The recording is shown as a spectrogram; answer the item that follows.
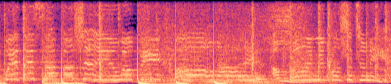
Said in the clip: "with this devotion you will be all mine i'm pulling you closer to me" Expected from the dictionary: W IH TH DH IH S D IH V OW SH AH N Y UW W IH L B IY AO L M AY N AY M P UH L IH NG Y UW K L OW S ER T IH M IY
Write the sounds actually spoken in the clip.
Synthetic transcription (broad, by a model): W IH DH IH S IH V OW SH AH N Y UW W IH L B IY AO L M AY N AY M B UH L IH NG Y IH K OW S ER T IH M IY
